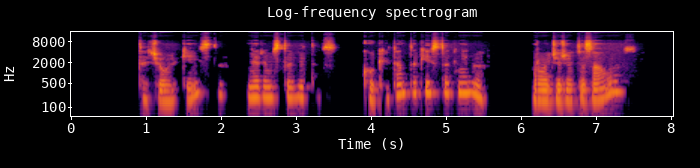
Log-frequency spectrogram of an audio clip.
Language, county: Lithuanian, Vilnius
